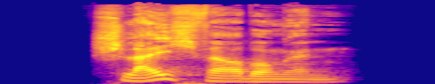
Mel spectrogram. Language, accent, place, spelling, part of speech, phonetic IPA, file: German, Germany, Berlin, Schleichwerbungen, noun, [ˈʃlaɪ̯çˌvɛʁbʊŋən], De-Schleichwerbungen.ogg
- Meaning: plural of Schleichwerbung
